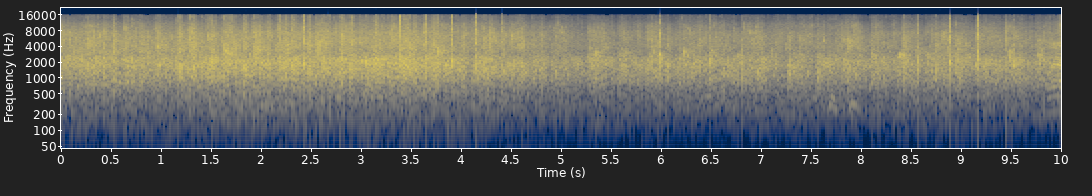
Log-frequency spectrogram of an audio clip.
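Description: A roomful of people applauding, building quickly, loudest a few seconds in, then easing off a little and carrying on.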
